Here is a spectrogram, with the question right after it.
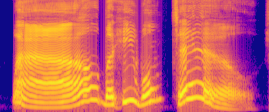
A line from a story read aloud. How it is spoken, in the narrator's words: she drawled out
